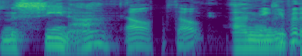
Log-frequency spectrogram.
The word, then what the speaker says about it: Massena: Right, so it's pronounced Massena. Oh, so thank you for the correction. We think that it was named after one of Napoleon's generals. And so Massena was first settled by French people in the late 18th century.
